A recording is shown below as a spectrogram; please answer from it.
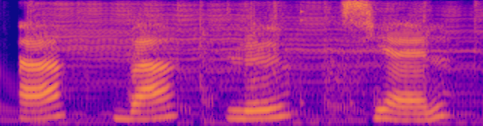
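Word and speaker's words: À Bas le Ciel: À-bas-le-ciel. That's how you pronounce his YouTube name, but his actual name is Eisel Mazard.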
